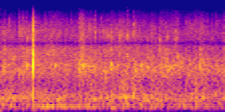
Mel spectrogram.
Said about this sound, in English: Y'all are golf clapping them. You don't want to offend them, so you're like, I don't want to be the loud one.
